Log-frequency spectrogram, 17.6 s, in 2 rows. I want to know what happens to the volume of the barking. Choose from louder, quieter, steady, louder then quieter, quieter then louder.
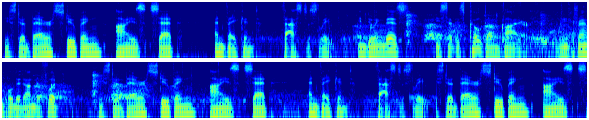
quieter then louder.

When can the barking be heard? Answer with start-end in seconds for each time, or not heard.
5.2-11.4.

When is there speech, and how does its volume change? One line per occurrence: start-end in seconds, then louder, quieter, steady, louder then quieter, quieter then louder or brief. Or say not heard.
0.0-17.5 steady.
